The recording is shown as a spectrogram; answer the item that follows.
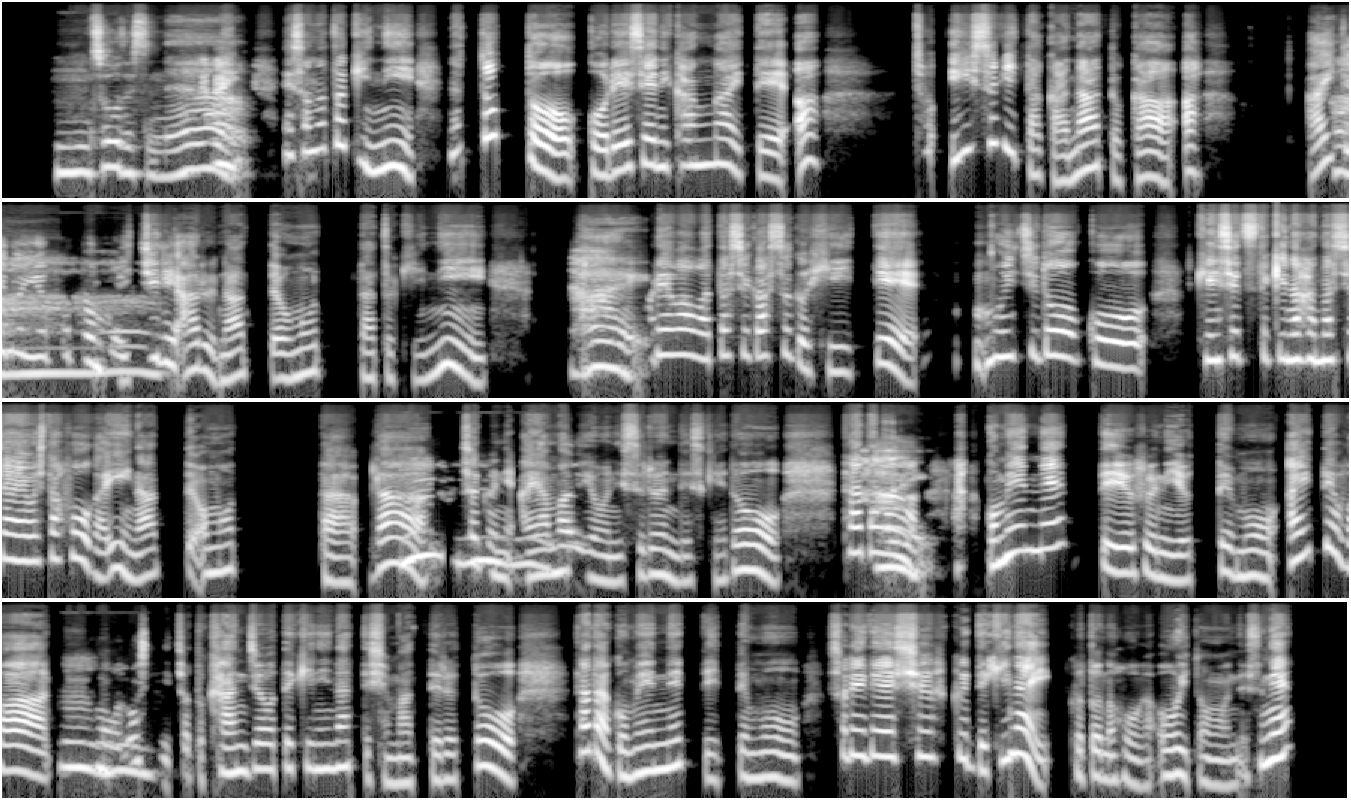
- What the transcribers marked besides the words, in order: none
- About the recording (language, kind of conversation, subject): Japanese, podcast, うまく謝るために心がけていることは？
